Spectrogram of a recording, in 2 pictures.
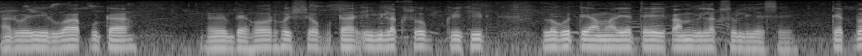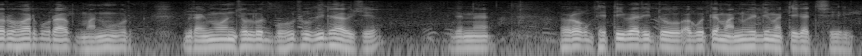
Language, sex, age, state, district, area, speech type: Assamese, male, 45-60, Assam, Barpeta, rural, spontaneous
